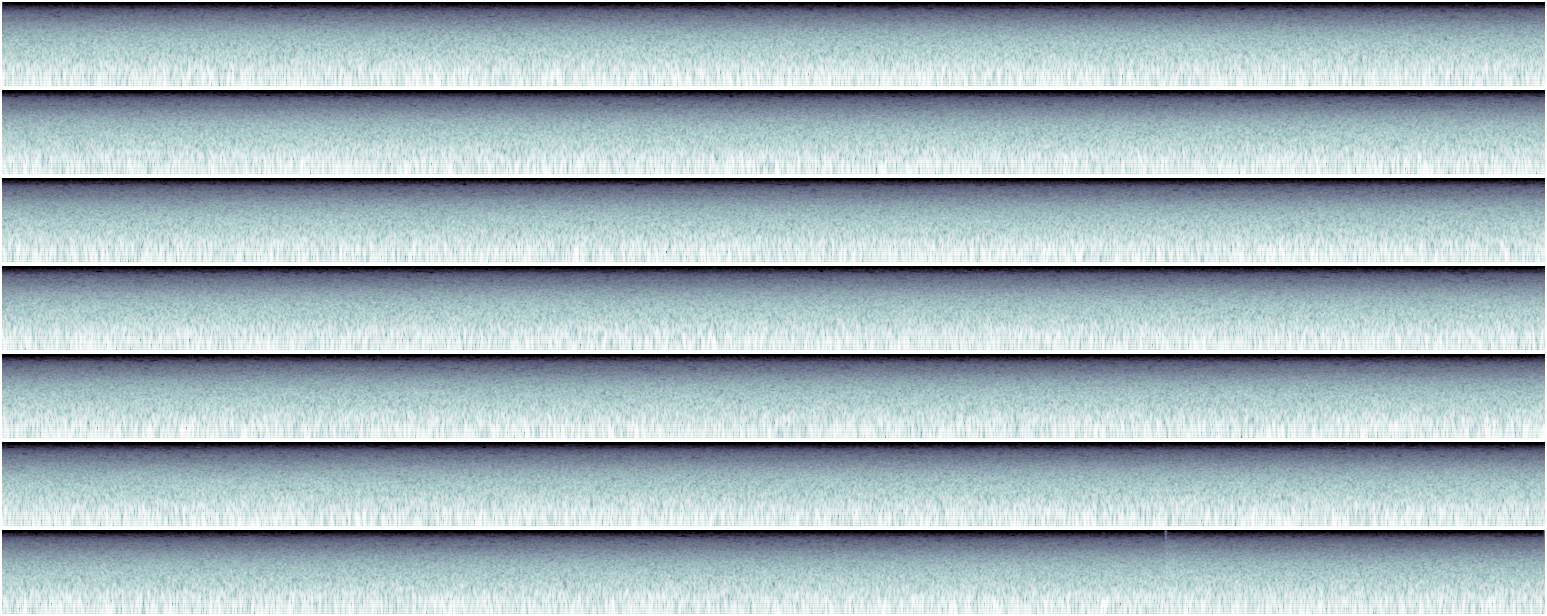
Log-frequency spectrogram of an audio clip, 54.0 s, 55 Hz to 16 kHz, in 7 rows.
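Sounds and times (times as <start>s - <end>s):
deep white noise: 0.0s - 54.0s.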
